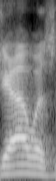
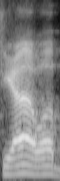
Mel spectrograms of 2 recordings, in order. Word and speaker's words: Yahowah: And they changed Yahweh's name, which is clearly pronounced Yahwa based upon Torah, based upon Haya, to Yahweh. All to accommodate their desire to change God into their image, into her image.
